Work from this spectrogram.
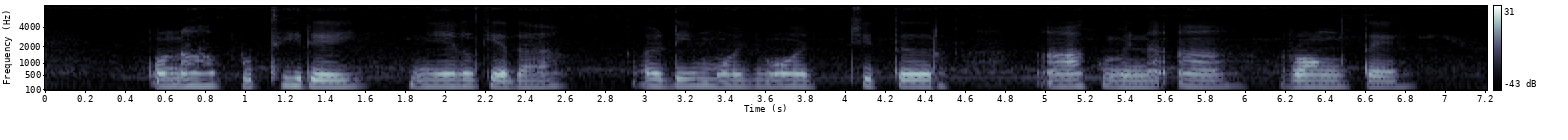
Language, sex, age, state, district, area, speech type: Santali, female, 18-30, West Bengal, Birbhum, rural, spontaneous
